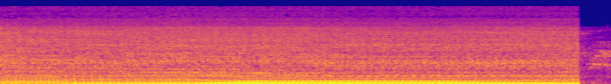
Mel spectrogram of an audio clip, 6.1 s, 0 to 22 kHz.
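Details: Mitsubishi Evo X MR idling in neutral right after an SST dual-clutch gearbox fluid service with 7 litres refilled, checked for leaks; smooth steady low idle for about six seconds then shut off; normal.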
